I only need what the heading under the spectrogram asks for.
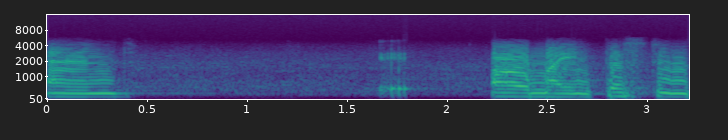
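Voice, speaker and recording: Noticeable noise fills the background. The speaker keeps a moderate pace. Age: 70s. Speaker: audience member asking a question. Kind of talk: question from the audience.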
